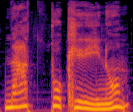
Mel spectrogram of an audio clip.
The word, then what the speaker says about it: Natsuo Kirino: Assolutamente da leggere, Le quattro casalinghe di Tokyo, scritto da Natsuo Kirino, avrò detto giusto? – Giustissimo!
